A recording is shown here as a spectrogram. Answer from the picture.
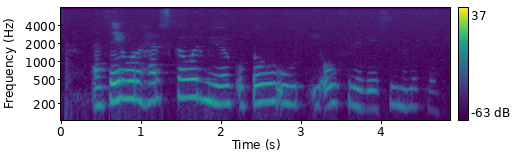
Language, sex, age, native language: Icelandic, female, 40-49, Icelandic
